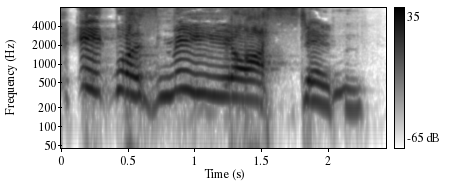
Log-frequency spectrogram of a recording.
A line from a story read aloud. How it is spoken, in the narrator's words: I was just like screamed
